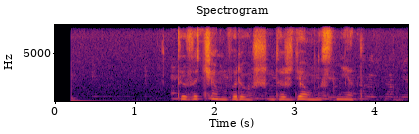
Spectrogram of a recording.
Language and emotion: Russian, neutral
